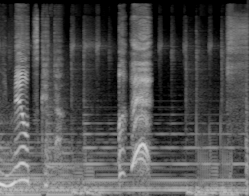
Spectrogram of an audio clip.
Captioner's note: gasp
